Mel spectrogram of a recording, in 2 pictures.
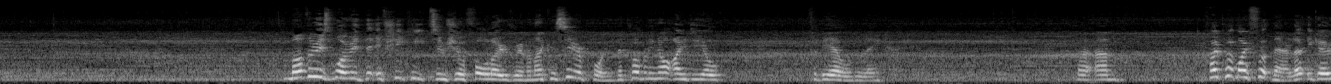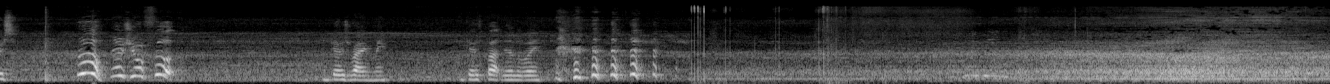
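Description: A robot vacuum cleaner hums steadily and grows louder up close.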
